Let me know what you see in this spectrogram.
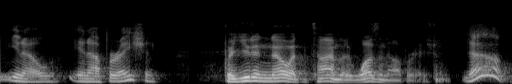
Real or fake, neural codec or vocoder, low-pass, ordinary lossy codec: real; none; 7.2 kHz; Opus, 24 kbps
